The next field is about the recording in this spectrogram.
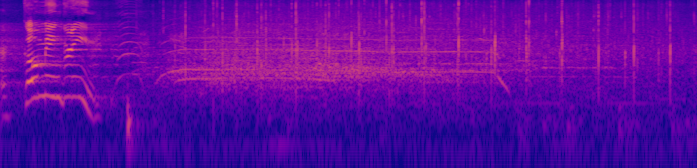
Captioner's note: audience applauding and cheering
